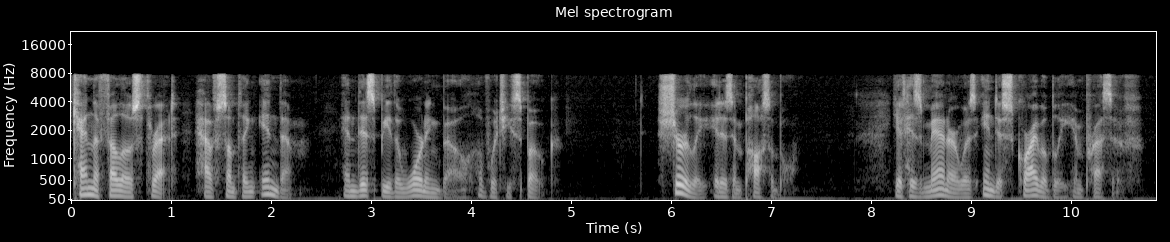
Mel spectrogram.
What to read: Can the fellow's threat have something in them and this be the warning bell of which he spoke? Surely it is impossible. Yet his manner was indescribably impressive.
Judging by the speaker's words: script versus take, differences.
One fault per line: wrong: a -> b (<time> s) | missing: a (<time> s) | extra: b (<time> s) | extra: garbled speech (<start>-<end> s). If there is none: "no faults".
no faults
